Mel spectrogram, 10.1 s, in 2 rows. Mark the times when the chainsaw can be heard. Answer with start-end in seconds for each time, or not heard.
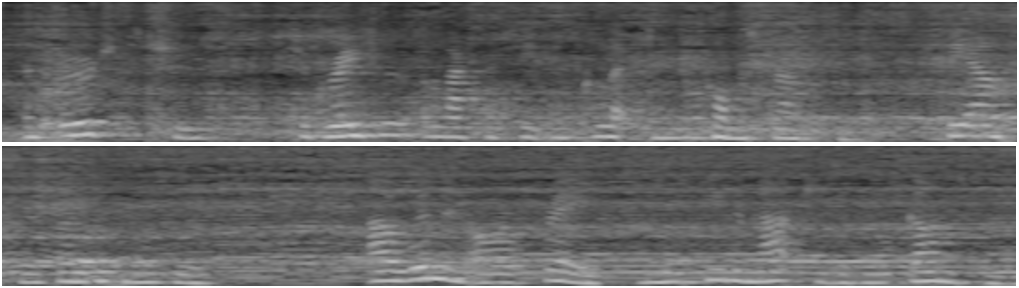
0.0-10.1.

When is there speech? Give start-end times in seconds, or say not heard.
0.1-6.2, 7.0-10.1.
